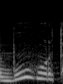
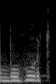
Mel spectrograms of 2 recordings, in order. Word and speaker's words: бугурт: А саме бугурт або бугурт можна і так, і так робити наголос.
